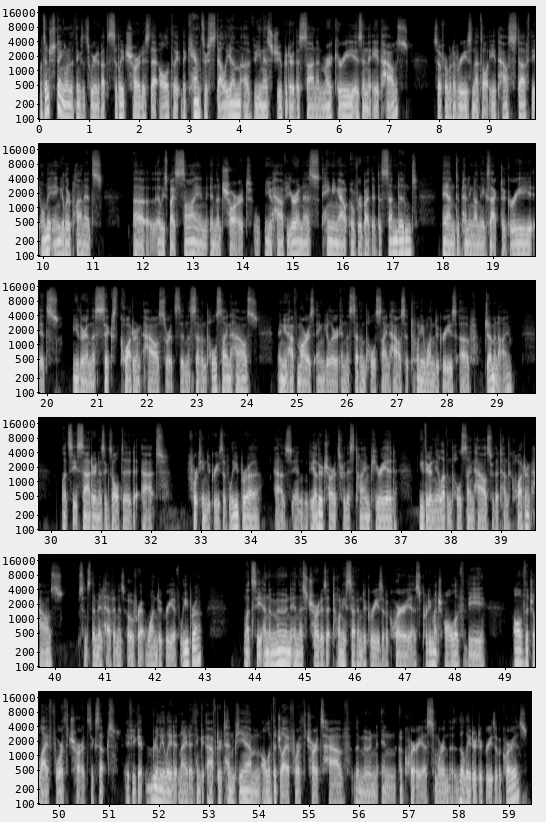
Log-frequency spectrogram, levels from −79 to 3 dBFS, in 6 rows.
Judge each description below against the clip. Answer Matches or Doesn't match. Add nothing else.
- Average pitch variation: Doesn't match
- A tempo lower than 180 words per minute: Doesn't match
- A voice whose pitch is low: Matches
